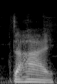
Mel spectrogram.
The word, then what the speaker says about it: dye: you're dying it okay dye so it's pronounced exactly the same way as you know to die to not live anymore die but it's spelled differently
